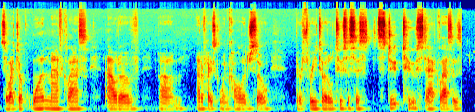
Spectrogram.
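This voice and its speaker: A man speaks at a very slow pace. Audible room echo can be heard. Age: 20s. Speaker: cybersecurity graduate and YouTuber. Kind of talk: casual explainer to camera. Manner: casual with frequent fillers.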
